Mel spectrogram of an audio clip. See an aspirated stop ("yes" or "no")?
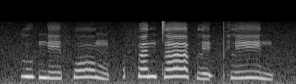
yes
